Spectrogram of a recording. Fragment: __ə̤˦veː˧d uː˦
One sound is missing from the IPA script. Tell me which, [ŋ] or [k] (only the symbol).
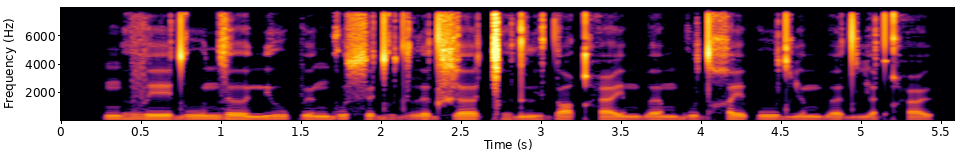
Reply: ŋ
